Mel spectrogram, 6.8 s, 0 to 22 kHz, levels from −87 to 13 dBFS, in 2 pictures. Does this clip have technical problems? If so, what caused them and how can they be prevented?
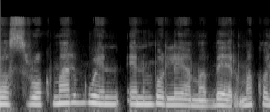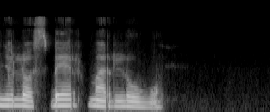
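Yes. Throughout, the speech sounds muffled and hoarse with nothing above 12 kHz, likely from Opus compression in hybrid mode at a rate consistent with about 16 kbps. Encoding at a higher bitrate prevents this.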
